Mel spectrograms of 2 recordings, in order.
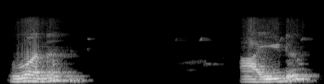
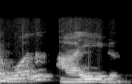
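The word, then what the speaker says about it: one-eyed: जैसे वन आइड मैन अब देखो शुरुआत यहां ओ से हो रही है लेकिन जब हम पढ़ रहे हैं तो प्रोनंसिएशन कैसे है वन आइड ठीक है तो शुरू में जो प्रोनंसिएशन किया वो क्या आया व आया क से य के बीच में व आ रहा है ना तो क्या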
